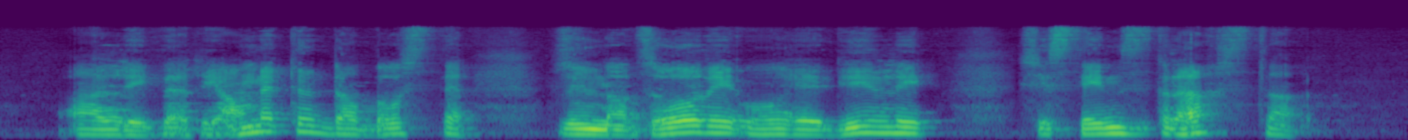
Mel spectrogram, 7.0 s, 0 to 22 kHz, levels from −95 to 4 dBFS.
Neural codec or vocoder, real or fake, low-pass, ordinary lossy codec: codec, 24 kHz, 0.9 kbps, WavTokenizer, medium music audio release; fake; 10.8 kHz; none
